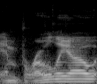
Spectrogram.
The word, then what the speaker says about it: imbroglio: problem is I don't I always pronounce imbroglio and hgeiminy wrong. So it it can't be in the same like category as those cuz seriously embroio and hegemony are the correct pronunciations and they sound much worse in the way that I say them.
